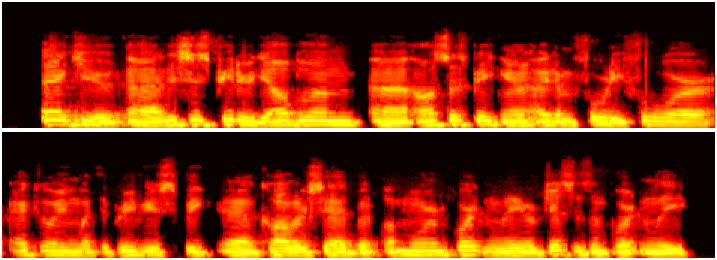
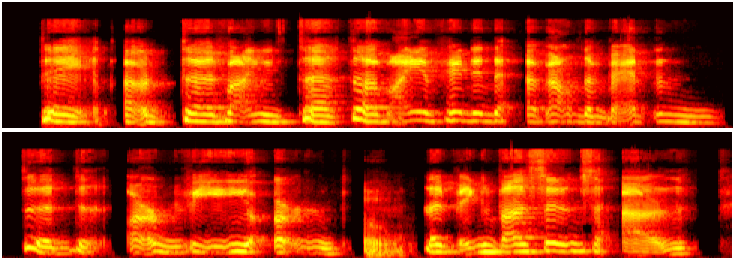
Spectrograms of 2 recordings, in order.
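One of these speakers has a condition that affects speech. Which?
The second: speech impairment; needs extra time to speak.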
